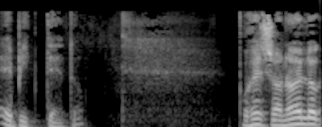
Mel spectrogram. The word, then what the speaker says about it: Epicteto: No sé por qué le doy el acento en Epicteto, parece que suena un poco más griego, ¿no? O algo así. Pero bueno, creo que debe pronunciarse Epicteto.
